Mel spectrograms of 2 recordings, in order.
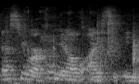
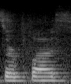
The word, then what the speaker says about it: surplice: S-U-R-P-L-I-C-E, right? Yes, S-U-R-P-L-I-C-E. Surplice, it's also, you hear it sometimes pronounced surplus or surplice.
